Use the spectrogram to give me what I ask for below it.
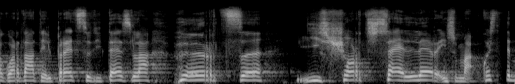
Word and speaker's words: Hertz: Elon Musk faceva battute dicendo: Ah, ah Hertz, che chiaramente è la pronuncia inglese, che significa in inglese mm, fa male, ok?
